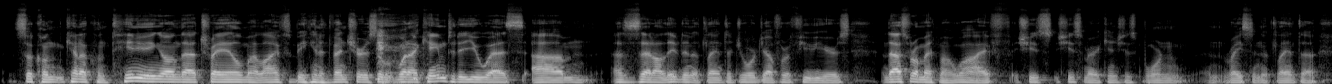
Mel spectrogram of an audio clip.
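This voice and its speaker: A voice with a dark, mellow tone and a Swedish accent moves at a fairly quick pace with hardly any pauses and fairly even intonation, on a very clean recording with a silent background. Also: man, fairly low pitch for a man. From Sweden. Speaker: medical device executive. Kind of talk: interview. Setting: studio. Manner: halting, many fillers.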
